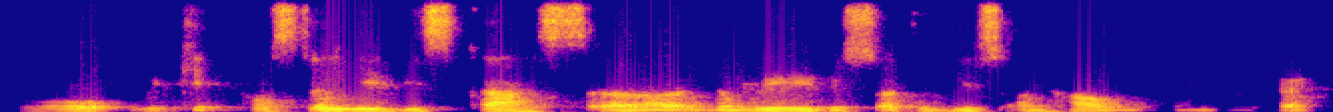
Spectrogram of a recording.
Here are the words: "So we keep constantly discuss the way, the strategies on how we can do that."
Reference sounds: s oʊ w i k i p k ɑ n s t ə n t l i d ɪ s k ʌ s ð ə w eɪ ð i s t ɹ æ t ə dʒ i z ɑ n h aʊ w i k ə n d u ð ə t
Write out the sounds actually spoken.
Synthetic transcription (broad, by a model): s oʊ w i k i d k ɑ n s t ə n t l i d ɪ s k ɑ s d ə w eɪ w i s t ɑ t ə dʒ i s ɑ n h aʊ w i k ə n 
